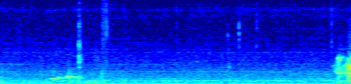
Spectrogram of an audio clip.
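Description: A telephone dialing a customer's number, with faint dial-tone bursts and a couple of quiet beeps over a low steady hum, heard close and alone.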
